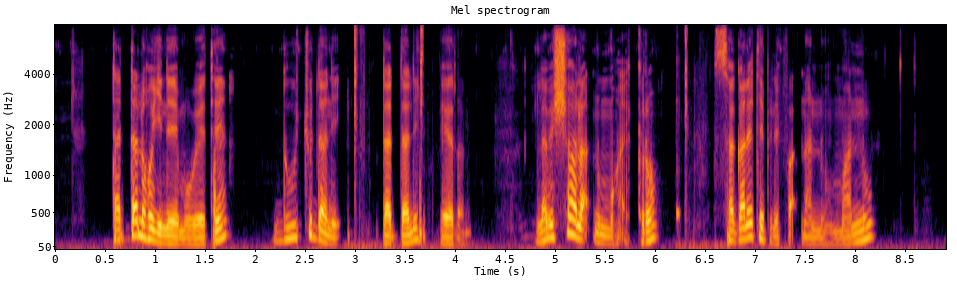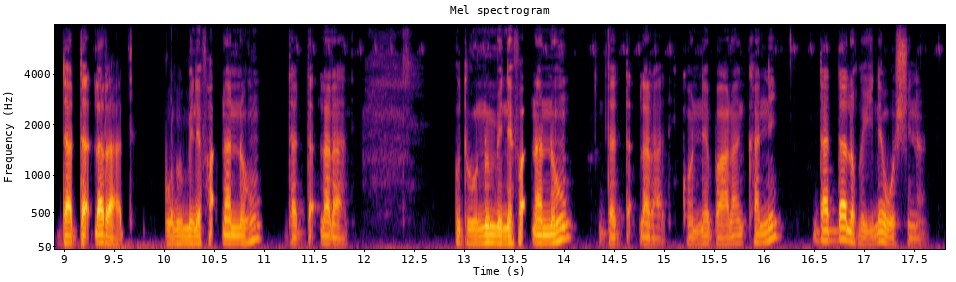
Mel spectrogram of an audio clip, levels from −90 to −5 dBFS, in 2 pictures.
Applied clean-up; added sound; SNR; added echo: neural diffusion model UNIVERSE++.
